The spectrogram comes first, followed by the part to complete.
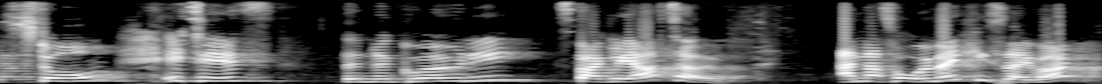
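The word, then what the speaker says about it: sbagliato: media World by storm it is the Negroni spagliato and that's what we're making today right absolutely it is and did I pronounce it right you've got that right yeah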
